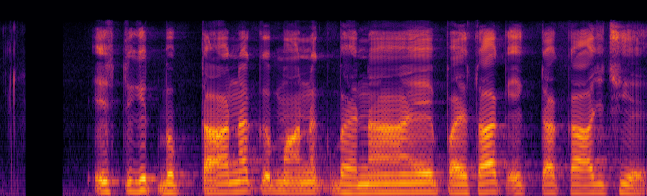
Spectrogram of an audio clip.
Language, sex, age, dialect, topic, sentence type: Maithili, male, 18-24, Eastern / Thethi, banking, statement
